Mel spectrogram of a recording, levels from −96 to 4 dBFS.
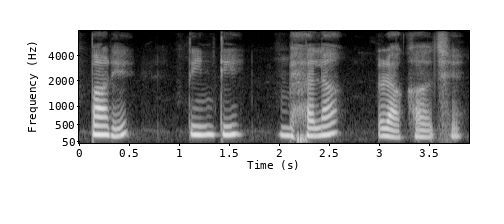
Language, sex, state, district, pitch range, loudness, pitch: Bengali, female, West Bengal, Darjeeling, 200-235 Hz, -17 LUFS, 225 Hz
